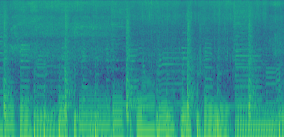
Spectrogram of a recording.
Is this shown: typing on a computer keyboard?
no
